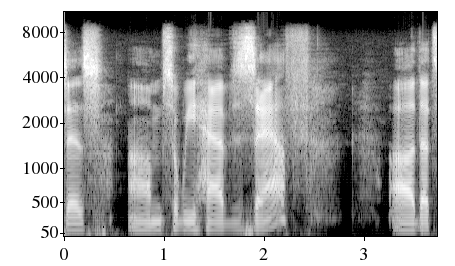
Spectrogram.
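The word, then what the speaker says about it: Xath: uh whatever this is um so we have Zaff uh that's spelled x-a-t-h they are responsible for the snakeway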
